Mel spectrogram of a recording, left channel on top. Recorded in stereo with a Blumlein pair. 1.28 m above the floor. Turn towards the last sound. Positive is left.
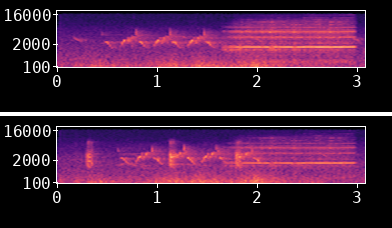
turn(degrees=65)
